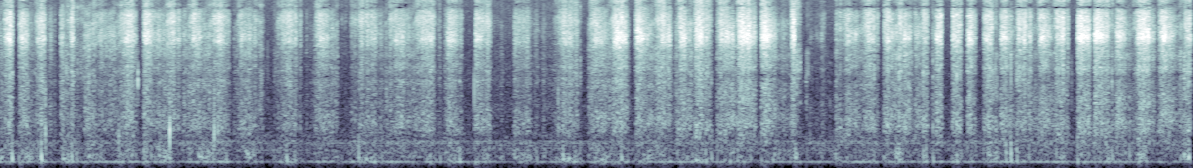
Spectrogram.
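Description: A sharpened wooden graphite pencil writes English cursive across a thick sheet of grey lined cardstock lying flat. Steady, bright scratching and rubbing strokes repeat in quick, uneven bursts with brief pauses, carrying a soft hiss over a faint low hum.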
